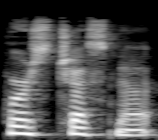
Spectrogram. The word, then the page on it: horse chestnut: American English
